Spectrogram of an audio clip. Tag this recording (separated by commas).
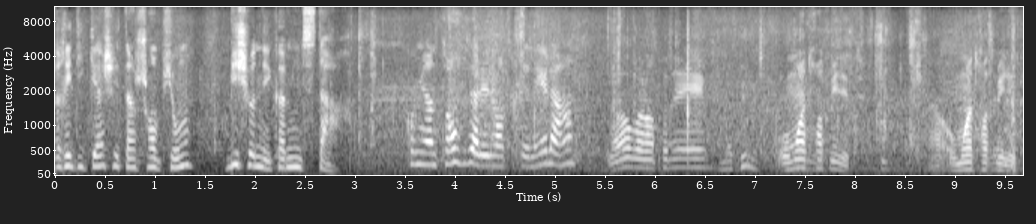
Speech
